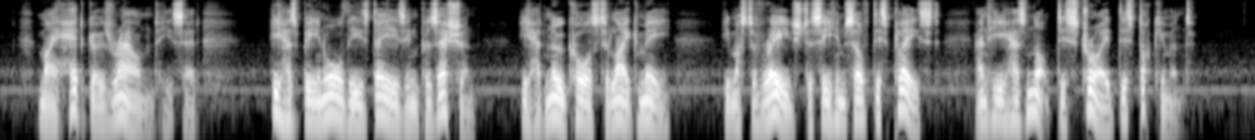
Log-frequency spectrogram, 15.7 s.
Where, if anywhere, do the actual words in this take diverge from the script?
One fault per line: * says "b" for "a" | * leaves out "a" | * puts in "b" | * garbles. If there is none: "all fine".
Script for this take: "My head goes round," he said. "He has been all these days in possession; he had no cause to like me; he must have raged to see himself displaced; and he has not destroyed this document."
all fine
